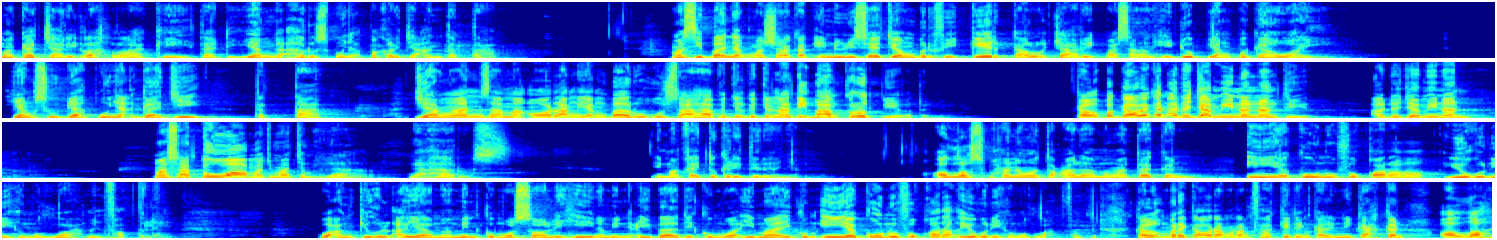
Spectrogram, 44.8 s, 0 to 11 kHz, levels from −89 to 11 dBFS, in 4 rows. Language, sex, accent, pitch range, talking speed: Indonesian, male, native, 110-180 Hz, 105 wpm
